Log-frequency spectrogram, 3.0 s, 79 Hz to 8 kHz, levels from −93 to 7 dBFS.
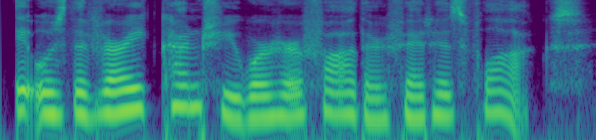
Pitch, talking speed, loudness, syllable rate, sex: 185 Hz, 220 wpm, -18 LUFS, 5.4 syllables/s, female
